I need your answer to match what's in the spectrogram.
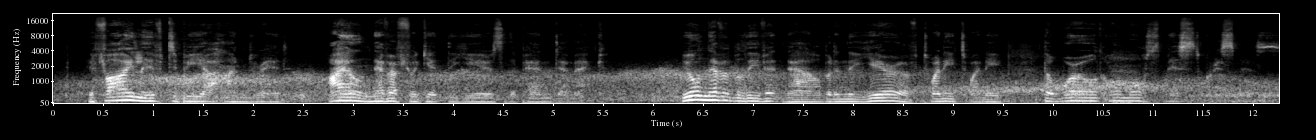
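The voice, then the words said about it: Villainous character voice with odd accent. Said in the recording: “What is this accent? ... are you a villain? ... You sound like a burglar.”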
